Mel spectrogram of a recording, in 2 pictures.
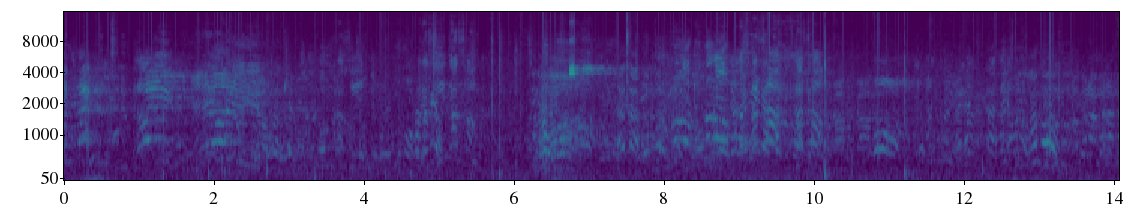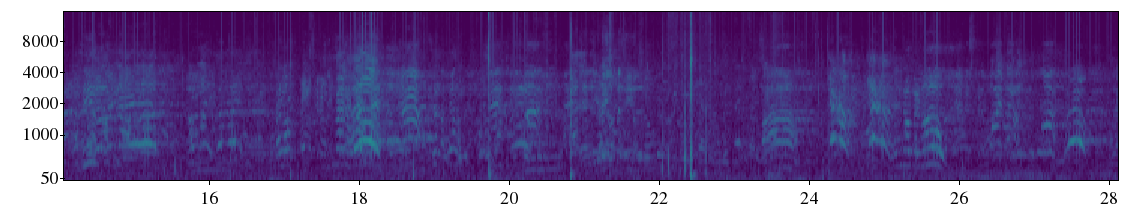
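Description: A football thuds when kicked.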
